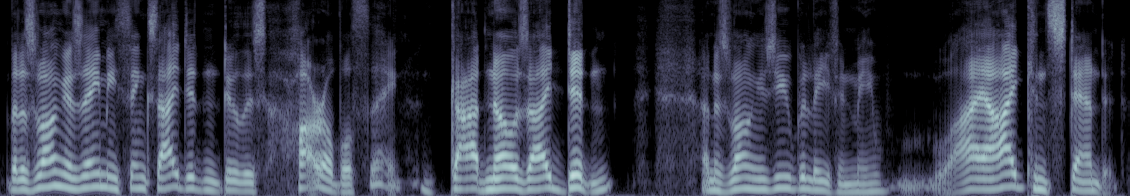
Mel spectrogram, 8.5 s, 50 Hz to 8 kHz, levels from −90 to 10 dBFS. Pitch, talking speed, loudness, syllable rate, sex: 150 Hz, 190 wpm, -19 LUFS, 4.7 syllables/s, male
